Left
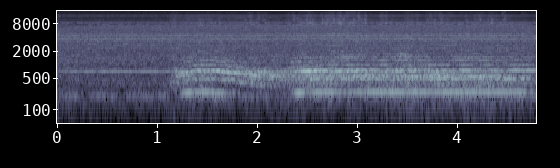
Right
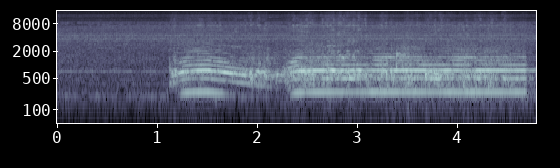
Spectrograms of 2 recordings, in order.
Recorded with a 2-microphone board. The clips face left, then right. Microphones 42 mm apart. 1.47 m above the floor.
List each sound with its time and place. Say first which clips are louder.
1.1 s a blender: right 11 dB; 70° right (ahead or behind), 2.5 m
